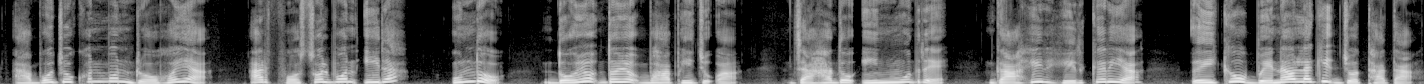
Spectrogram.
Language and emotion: Santali, disgusted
